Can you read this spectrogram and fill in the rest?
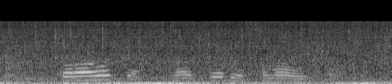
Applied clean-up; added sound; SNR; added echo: none; Water; -5 dB; none.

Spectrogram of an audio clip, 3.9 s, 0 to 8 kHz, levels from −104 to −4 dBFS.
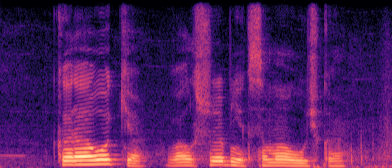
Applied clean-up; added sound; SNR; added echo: none; none; none; none.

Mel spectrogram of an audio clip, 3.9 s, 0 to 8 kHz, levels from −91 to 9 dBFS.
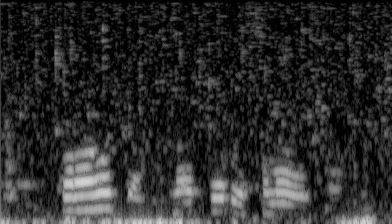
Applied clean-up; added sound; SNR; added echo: classical method Wiener filter.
